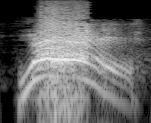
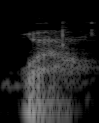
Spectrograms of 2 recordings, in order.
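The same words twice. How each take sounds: First: It is said loudly, with great excitement. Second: It is said flatly, without excitement. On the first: The speaker calls it right. "you just feel so good you want to say it backwards" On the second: The speaker calls it wrong. "I don't think wow should be said that way"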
